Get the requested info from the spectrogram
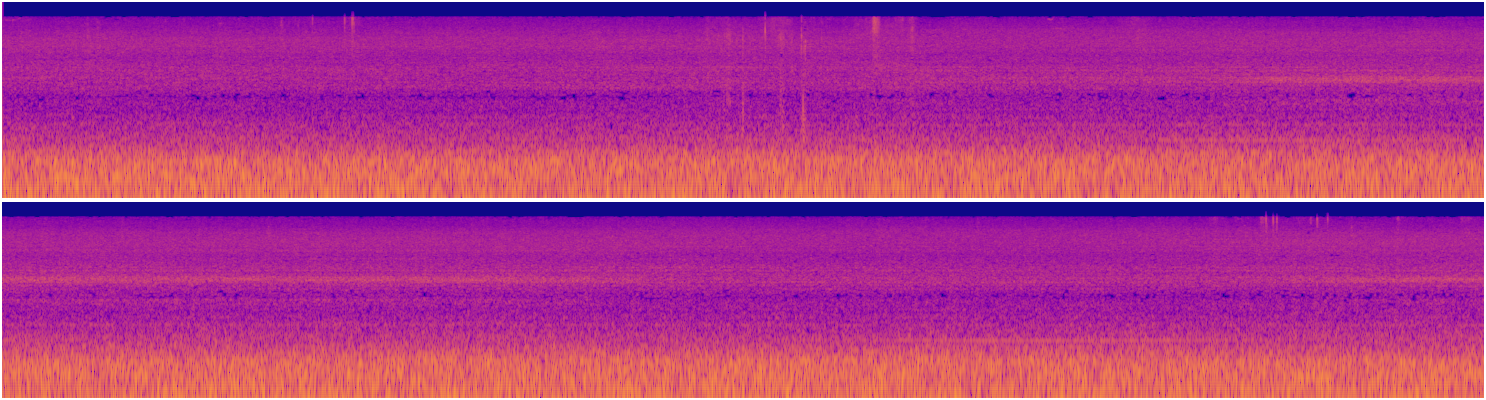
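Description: Steady low rumble of a jet airliner's cabin in flight, engine and airflow noise heard through the fuselage as the plane descends toward landing. A faint high whine comes and goes over it.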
